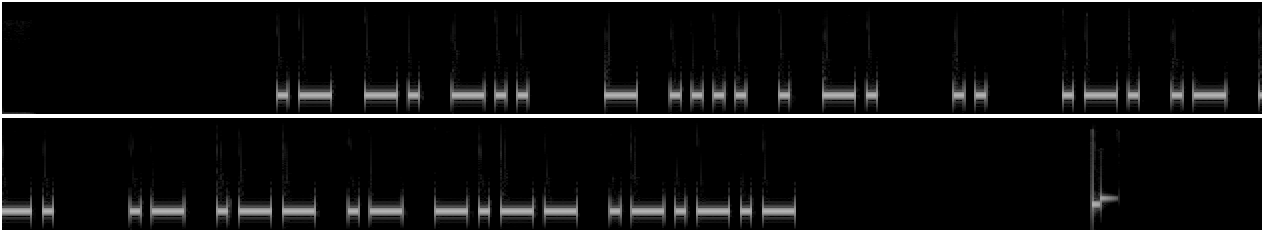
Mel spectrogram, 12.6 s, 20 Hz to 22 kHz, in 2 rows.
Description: Morse code, heard as a keyed tone, about 22 wpm, 700 Hz. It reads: AND THEN I RAN AWAY.
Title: Sentences from Top 1000 Words - Review Part 3 - 22wpm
